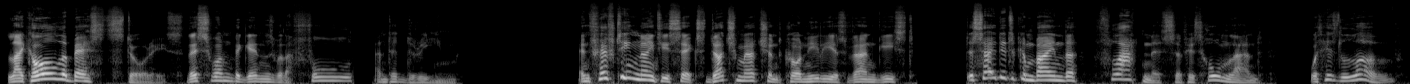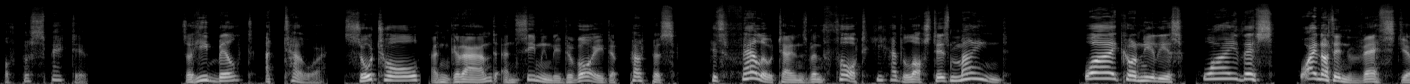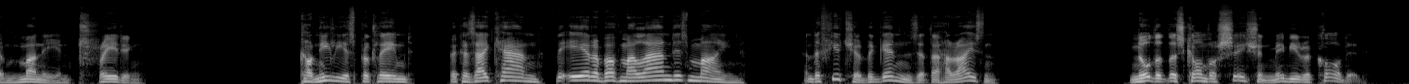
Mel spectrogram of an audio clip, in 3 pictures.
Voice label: Scots Accent Samples; Scottish

